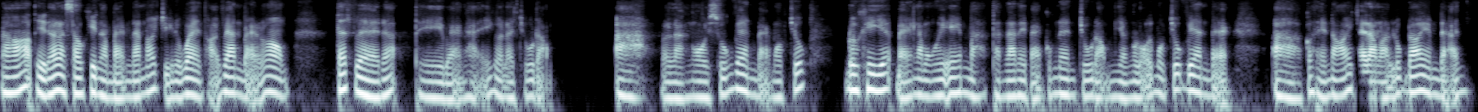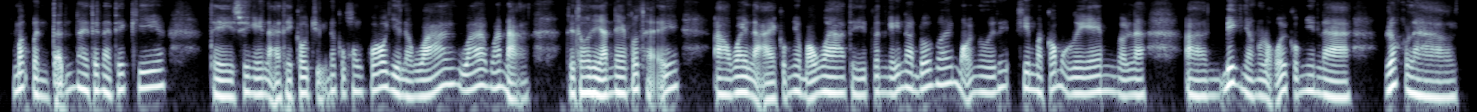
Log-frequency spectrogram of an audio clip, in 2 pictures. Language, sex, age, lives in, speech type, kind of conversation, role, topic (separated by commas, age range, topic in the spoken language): Vietnamese, male, 20-24, Vietnam, conversation, advice, advisor, Bạn đang cảm thấy căng thẳng như thế nào sau cuộc cãi vã với người thân?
